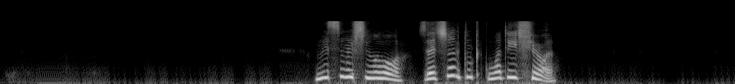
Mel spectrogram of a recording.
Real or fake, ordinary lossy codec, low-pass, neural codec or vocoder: fake; none; none; codec, 16 kHz, 0.5 kbps, FreqCodec, larger model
